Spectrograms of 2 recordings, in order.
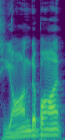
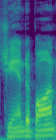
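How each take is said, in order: First: The name is said with a Dutch pronunciation. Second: The name is said with an English pronunciation. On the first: The speaker calls it right. "I think it's Jan de Bont because he's Dutch" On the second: The speaker calls it wrong. "I don't think it's Jan de Bont"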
